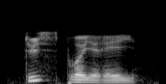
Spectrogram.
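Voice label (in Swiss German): "husbrojerej", Bas Rhin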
